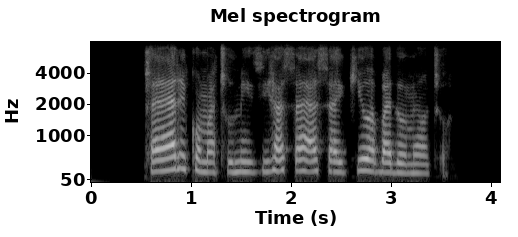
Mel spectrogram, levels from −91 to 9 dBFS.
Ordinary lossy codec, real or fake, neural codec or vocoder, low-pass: Opus, 16 kbps; fake; codec, 24 kHz, 0.9 kbps, WavTokenizer, small release; 7.2 kHz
